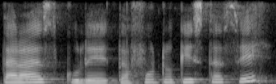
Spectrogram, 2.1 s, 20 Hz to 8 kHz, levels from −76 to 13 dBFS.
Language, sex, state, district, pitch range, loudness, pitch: Bengali, female, Tripura, West Tripura, 225-260 Hz, -15 LUFS, 245 Hz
